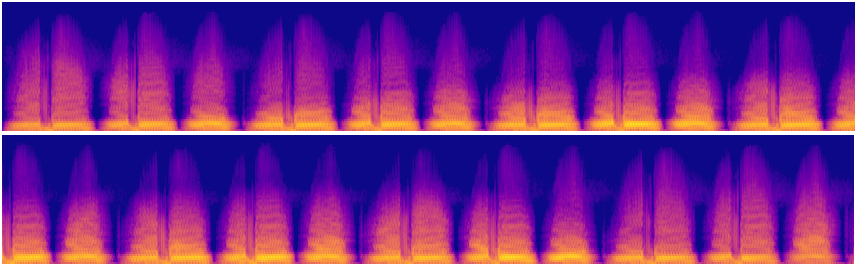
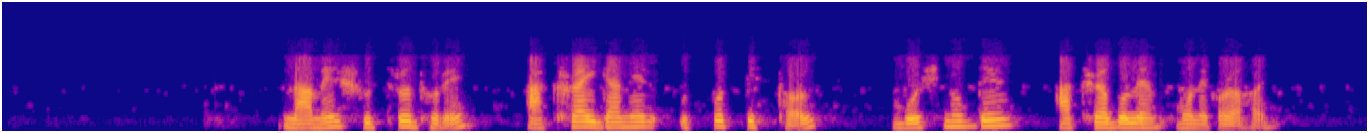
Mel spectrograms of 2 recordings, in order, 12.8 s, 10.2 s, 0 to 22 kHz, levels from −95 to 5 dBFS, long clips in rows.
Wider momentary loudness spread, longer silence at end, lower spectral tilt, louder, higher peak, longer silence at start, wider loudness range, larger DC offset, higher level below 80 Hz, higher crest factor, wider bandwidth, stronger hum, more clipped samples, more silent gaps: about the same, 8 LU vs 10 LU; second, 0.15 s vs 0.7 s; about the same, -11.5 dB/octave vs -11 dB/octave; first, -15 LUFS vs -19 LUFS; about the same, 0 dBFS vs -2 dBFS; second, 0.05 s vs 2.1 s; about the same, 3 LU vs 3 LU; neither; first, -32 dBFS vs -60 dBFS; about the same, 14 dB vs 18 dB; second, 3.7 kHz vs 4.1 kHz; neither; neither; neither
